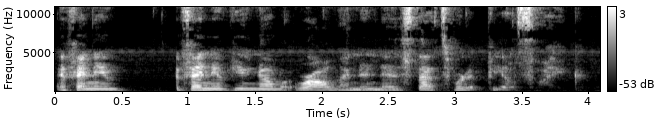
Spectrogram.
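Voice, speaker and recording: A hoarse woman showing off craft supplies in a casual show-and-tell, gushing softly and often dropping to a whisper. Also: lowish voice, steady tone, a little fast. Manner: soft-spoken, gushing, often drops to a whisper. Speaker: craft vlogger.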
